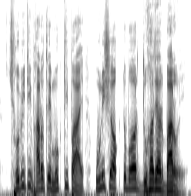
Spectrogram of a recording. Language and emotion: Bengali, neutral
